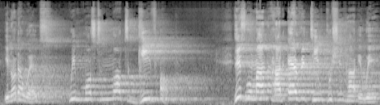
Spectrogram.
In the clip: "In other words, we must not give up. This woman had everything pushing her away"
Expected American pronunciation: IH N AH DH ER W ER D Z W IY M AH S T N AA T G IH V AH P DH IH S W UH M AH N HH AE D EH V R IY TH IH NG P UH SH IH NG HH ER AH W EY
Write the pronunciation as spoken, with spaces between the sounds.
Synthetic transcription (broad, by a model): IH N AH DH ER W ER D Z W IY M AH S T N AA T G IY V AH P DH IH S W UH M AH N HH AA D EH V R IY T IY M P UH SH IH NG HH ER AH W EY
